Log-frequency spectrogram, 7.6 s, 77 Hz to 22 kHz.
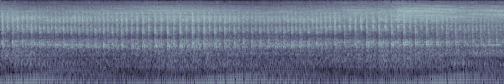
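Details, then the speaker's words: Ford D Series diesel truck on its first start after sitting 28 years: heavy clatter at idle with an uneven, loping beat and occasional dropped strokes. A miss is suspected. "That looks like it's got a bit of a miss. I could crack those injectors, but might come out of her."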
